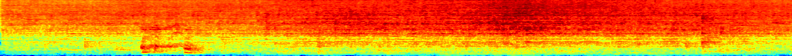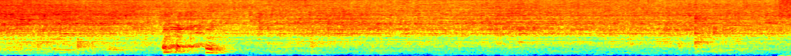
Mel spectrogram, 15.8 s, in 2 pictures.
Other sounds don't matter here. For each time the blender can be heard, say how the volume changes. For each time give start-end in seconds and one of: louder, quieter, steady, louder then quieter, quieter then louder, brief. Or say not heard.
not heard.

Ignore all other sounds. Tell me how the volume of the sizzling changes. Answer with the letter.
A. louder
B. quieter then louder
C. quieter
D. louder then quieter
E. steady
D.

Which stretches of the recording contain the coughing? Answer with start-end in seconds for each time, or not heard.
1.4-2.0, 9.5-10.2.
